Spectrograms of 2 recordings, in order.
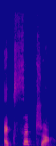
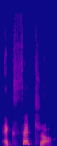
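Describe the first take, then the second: First: The word begins with an 'eks' sound. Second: The same.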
